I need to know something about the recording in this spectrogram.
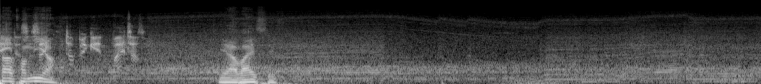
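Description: A racing car engine roars at high speed, revving up and down as gears change.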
